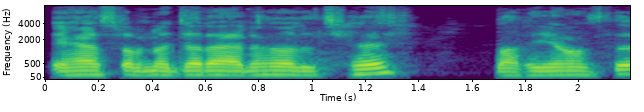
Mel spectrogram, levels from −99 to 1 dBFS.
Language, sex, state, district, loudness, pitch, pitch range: Maithili, male, Bihar, Samastipur, -17 LUFS, 125 Hz, 120-130 Hz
